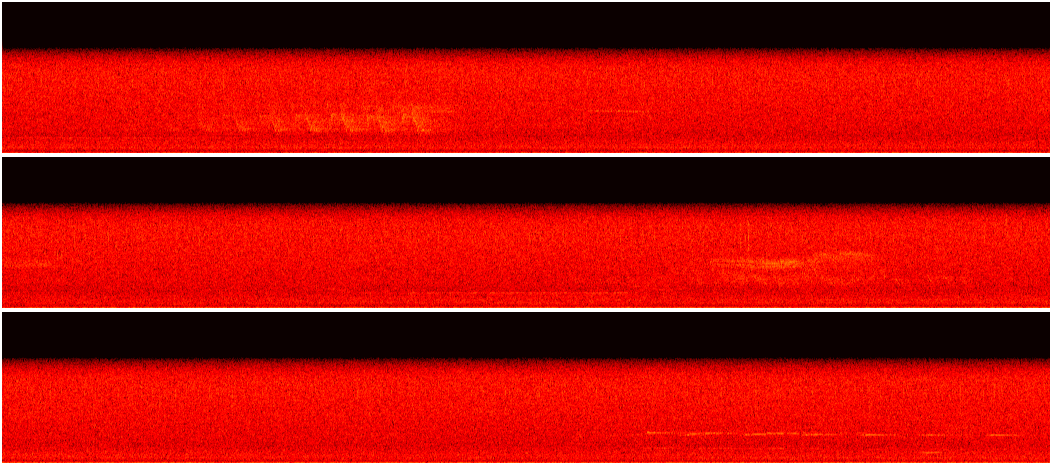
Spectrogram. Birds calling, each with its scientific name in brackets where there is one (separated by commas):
Blue Jay (Cyanocitta cristata), Ovenbird (Seiurus aurocapilla)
